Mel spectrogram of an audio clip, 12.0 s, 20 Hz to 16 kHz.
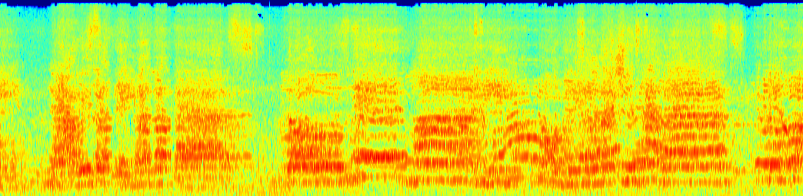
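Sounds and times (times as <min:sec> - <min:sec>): women singing unaccompanied: 0:00.0 - 0:12.0.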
